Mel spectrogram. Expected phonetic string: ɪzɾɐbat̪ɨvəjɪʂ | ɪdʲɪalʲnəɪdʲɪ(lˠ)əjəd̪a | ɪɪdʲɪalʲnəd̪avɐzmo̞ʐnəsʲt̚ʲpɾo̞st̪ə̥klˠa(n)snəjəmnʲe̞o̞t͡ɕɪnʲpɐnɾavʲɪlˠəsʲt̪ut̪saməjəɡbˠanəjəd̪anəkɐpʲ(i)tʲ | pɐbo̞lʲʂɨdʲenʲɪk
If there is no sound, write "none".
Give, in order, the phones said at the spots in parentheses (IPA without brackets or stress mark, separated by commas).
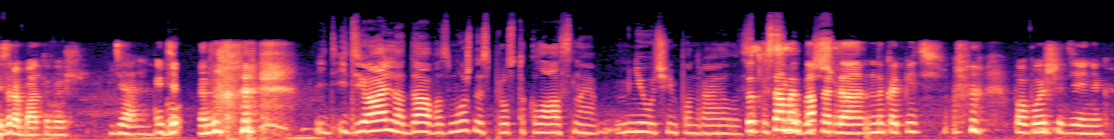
none, none, i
